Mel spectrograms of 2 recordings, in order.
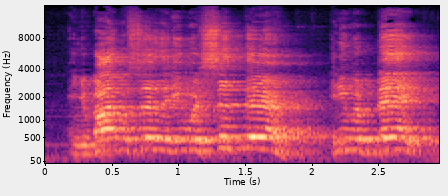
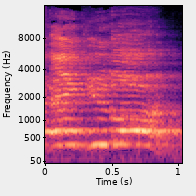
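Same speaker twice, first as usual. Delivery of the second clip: praising the Lord; 4 semitones higher, slower than usual. Retold or imitated. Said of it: "won't allow you to say".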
